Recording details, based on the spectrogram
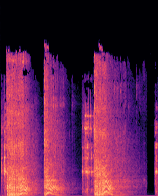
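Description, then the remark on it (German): A pneumatic impact wrench fitting new winter tyres on a car rattles in loud, harsh bursts, three long ones with a whining pitch that rises and falls inside each, then a fourth just starting as the sound cuts off. “So klingt es, wenn Ihr Auto jetzt neue Winterreifen bekommt.”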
